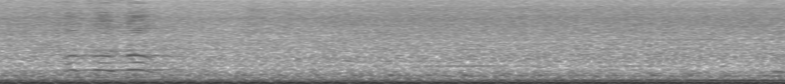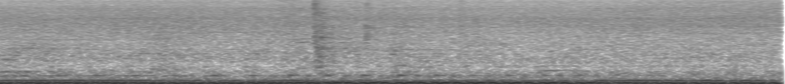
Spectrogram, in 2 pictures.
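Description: A vehicle's engine idling with a steady low rumble, with a brief click about halfway through.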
